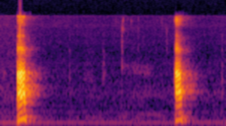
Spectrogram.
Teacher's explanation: 입술에서 소리가 이미 막혀서 나갈 수가 없어요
